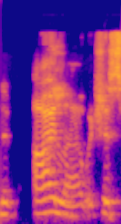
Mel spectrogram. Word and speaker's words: Islay: whiskey distillery on the island of Isla, which is spelled Islay. It looks like Islay, but it's pronounced Isla.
